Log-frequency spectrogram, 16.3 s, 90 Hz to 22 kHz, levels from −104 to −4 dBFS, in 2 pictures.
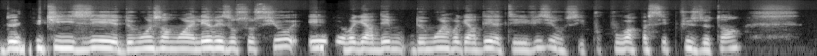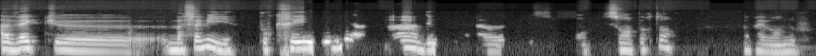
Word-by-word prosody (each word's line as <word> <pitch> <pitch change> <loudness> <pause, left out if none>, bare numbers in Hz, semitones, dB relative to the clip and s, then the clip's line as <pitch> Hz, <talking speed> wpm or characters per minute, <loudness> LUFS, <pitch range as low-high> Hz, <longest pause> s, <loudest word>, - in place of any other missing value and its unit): de 190 +4 +7 0.2
d'utiliser 200 -1 +5
de 180 +4 +1
moins 195 +1 +3
en 190 - +3
moins 190 -1 +1
les 200 +3 +7
réseaux 200 -2 +4
sociaux 195 +6 -2 0.2
et 205 0 +4
de 185 -2 0
regarder 180 +1 +1 0.2
de 175 +2 -4
moins 195 +2 -1
regarder 185 +1 0
la 180 - -2
télévision 180 +4 -6
aussi 150 +1 -10
pour 160 +4 -25
pouvoir 180 -1 -4
passer 180 +1 -5
plus 195 -6 -3
de 165 - -2
temps 195 +4 -7 0.7
avec, 190 +2 +1
heu, 150 -4 -4 0.4
ma 165 -1 0
famille, 190 - 0 0.2
pour 170 -2 -7
créer 190 -1 +3
des 185 +1 +4
liens. 200 +1 -1 0.6
Hein, 210 -2 +1
des 165 0 -3
liens - - -1 1.0
qui - - -32 0.4
sont - - -19 0.2
qui - - -10
sont 170 -1 -2
importants 175 +6 -9 0.7
quand 160 - -10
même 145 -3 -8
en 135 - -6
nous. 140 -1 -10
185 Hz, 160 wpm, -19 LUFS, 165-200 Hz, 1.0 s, de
